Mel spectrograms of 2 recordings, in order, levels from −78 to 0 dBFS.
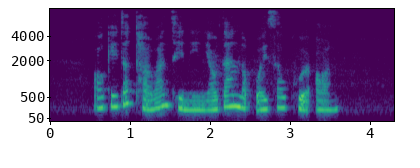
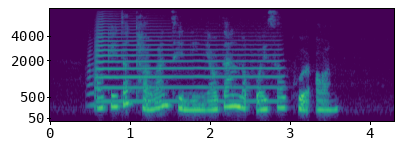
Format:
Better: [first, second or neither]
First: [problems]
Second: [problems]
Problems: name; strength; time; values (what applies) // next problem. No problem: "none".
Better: first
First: none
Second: background sound (Trumpet); 6 dB below the speech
